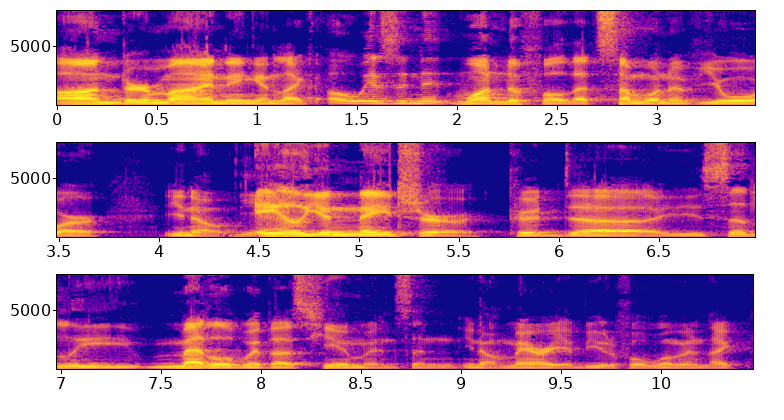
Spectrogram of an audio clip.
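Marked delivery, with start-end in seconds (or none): none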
